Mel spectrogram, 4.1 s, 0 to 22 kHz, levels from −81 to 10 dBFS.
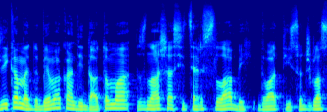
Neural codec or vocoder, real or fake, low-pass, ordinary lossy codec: vocoder, 44.1 kHz, 128 mel bands every 512 samples, BigVGAN v2; fake; none; none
